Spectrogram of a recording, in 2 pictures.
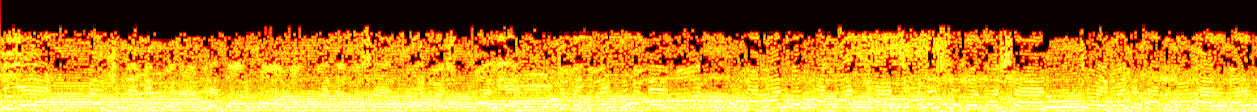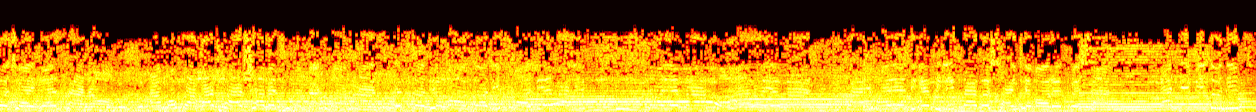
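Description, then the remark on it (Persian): A crowd of women football fans at Azadi Stadium screams and whistles nonstop, a loud, dense wall of high-pitched shrieks and shrill whistles layered over a steady roar of voices that never lets up. “نمی‌تونه صدای من بین این همه صدای جیغ و سوتون را بشنوین یا نه؟”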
